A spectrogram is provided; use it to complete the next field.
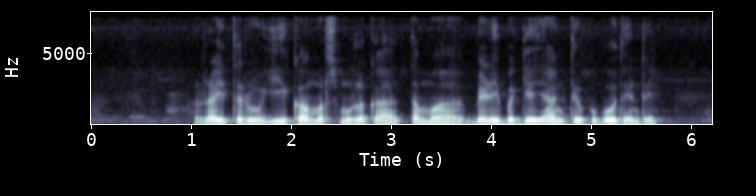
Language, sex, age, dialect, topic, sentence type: Kannada, male, 18-24, Dharwad Kannada, agriculture, question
